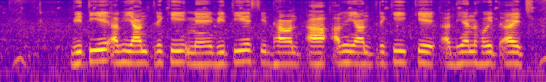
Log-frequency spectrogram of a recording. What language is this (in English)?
Maithili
